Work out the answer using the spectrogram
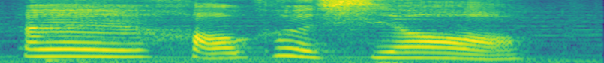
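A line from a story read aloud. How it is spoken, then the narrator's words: Wistful sigh. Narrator (Chinese): 他女朋友感叹道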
